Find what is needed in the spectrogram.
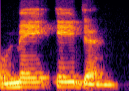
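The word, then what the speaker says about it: מעדן: And we recall that the ayin is also a silent letter, like its sister Aleph. So me Aden.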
